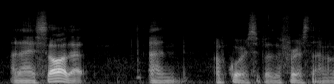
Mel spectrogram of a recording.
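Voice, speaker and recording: A man speaks at a fairly quick pace in a very deep, low voice. His delivery is somewhat breathy. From Jamaica, Manchester parish and Kingston. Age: 70s. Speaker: author and retired business executive. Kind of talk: interview.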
